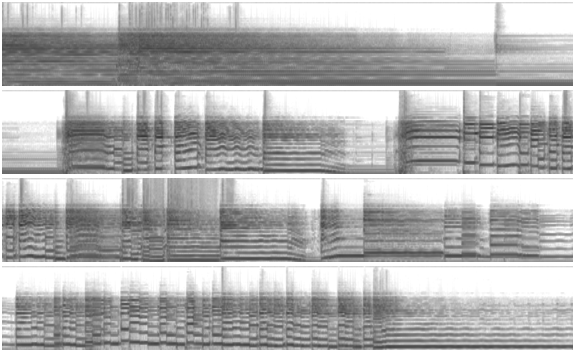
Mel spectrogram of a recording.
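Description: Fender Deluxe Stratocaster played through a Rothwell Heartbreaker overdrive pedal (gain at maximum, low-gain switch, bass and treble cut for a mid hump) into a Fender Hot Rod Deluxe amp. Overdriven chords ring out and slowly decay, then from about eight seconds in come single-note lead lines with string bends and vibrato, ending on a long held note.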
